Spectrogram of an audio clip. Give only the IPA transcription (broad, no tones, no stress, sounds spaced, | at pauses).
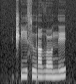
t͡ʃʼ i s u ɾ ɛ ðˤ o n̪ e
